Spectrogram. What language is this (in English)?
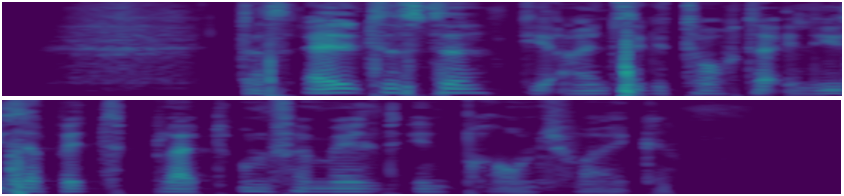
German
